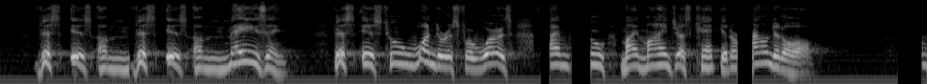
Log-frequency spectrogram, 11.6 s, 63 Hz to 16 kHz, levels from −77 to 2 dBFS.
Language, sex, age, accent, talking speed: English, male, 60-79, American, 120 wpm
